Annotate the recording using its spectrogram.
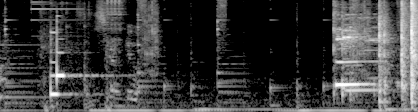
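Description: Background music with a steady bass line, and a single bright chime, like a doorbell ding, about half a second in that rings on briefly.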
